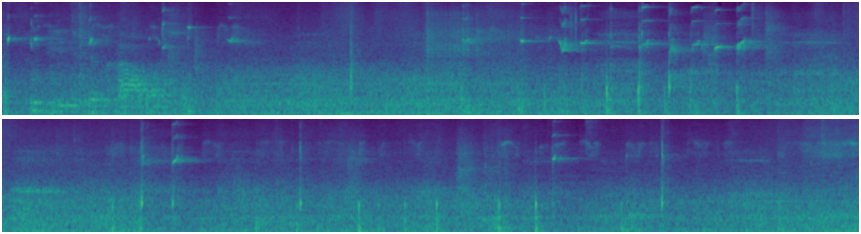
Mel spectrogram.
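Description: Dry-erase marker squeaking and ticking on a whiteboard in short strokes as words are written, busiest about five to seven seconds in, over a steady low room hum.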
